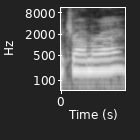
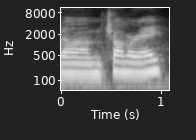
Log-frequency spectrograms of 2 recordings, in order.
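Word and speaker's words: Traumerei: I need to say Traumare, not Traumare. I'm just so used to like Japanese Ray pronunciation versus Rai.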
